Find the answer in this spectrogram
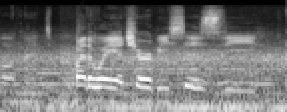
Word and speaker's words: Acerbis: uh like a h chair as in the chair you'd sit in and then bees like plural for a bumble bee so a cherubies is how you how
